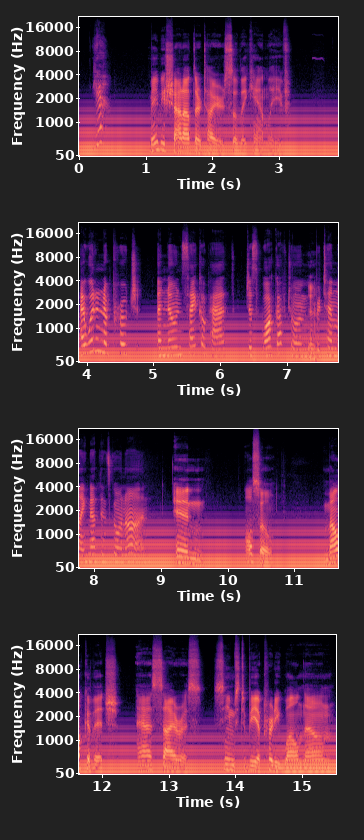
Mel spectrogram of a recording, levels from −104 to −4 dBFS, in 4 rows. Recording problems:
electrical hum; loud; throughout; 50 Hz, 8 dB below the speech

